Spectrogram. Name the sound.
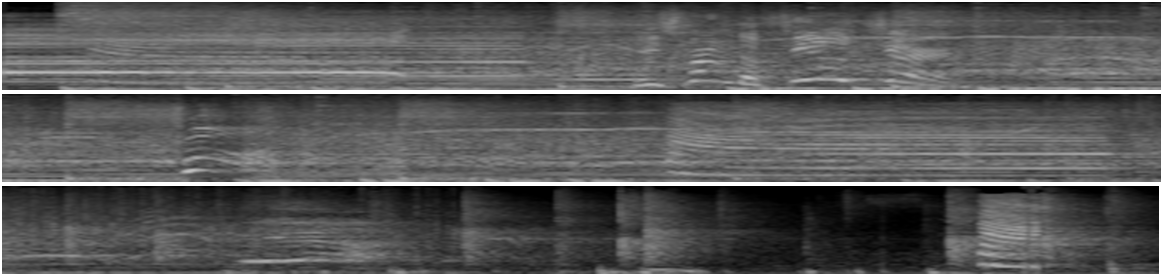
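audience applause and cheering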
